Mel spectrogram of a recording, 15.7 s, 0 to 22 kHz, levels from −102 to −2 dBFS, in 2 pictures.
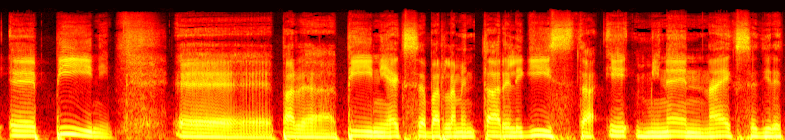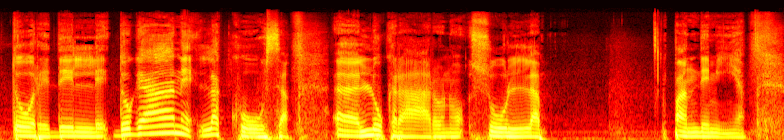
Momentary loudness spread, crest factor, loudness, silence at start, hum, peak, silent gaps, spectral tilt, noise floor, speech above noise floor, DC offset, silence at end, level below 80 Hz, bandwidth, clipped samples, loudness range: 7 LU; 12 dB; -18 LUFS; 0 s; none; -6 dBFS; none; -5.5 dB/octave; -50 dBFS; 33 dB; under 0.1%; 0 s; -34 dBFS; 15 kHz; under 0.1%; 2 LU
